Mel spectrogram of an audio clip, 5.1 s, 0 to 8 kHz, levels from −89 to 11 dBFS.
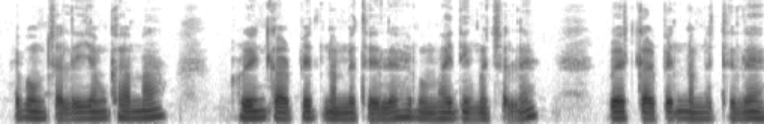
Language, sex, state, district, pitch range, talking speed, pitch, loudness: Wancho, male, Arunachal Pradesh, Longding, 95-110 Hz, 70 wpm, 105 Hz, -18 LUFS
